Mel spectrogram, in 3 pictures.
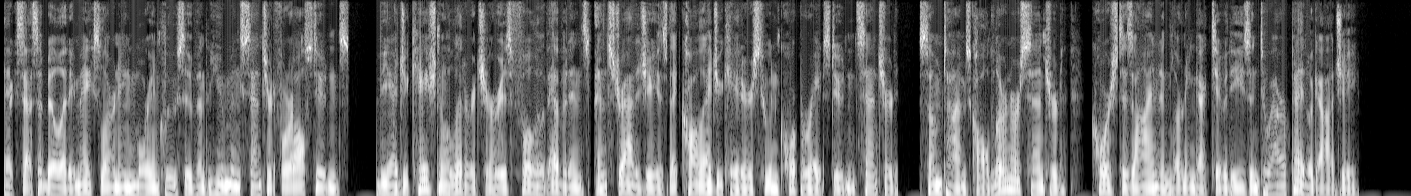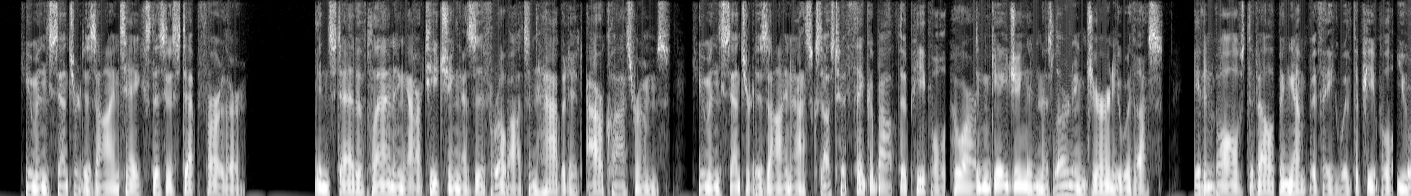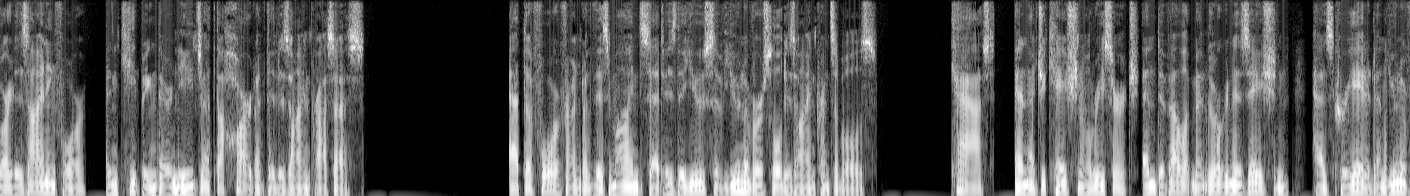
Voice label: Apple VoiceOver reads; Accessibility Makes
